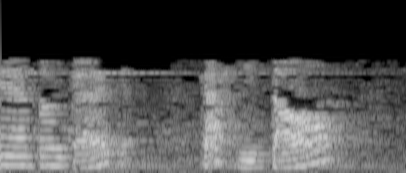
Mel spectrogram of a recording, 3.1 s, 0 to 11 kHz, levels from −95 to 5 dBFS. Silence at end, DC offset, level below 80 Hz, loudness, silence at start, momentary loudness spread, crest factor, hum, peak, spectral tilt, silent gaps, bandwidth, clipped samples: 0.15 s; under 0.1%; -52 dBFS; -21 LUFS; 0 s; 19 LU; 16 dB; none; -6 dBFS; -11.5 dB/octave; none; 3.5 kHz; under 0.1%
